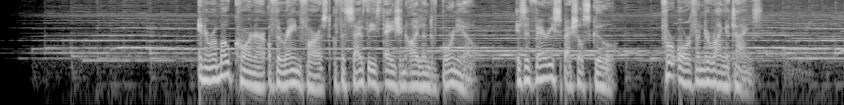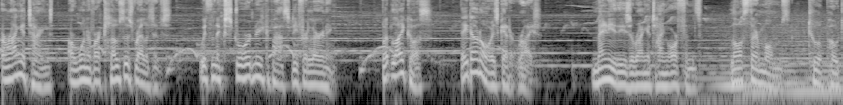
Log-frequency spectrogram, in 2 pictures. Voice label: Voiceover Animation; New York

